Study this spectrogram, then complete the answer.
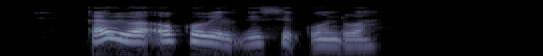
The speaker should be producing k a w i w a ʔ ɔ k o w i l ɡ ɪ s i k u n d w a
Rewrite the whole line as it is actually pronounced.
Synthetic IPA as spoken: k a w i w a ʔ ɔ k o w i l ɡ i s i k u n d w a

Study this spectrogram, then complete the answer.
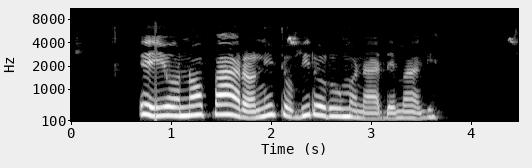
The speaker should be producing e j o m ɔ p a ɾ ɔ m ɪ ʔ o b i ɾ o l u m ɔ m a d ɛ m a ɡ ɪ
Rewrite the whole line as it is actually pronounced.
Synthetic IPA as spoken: e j o n ɔ p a ɾ ɔ n ɪ t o b i ɾ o ɾ u m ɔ n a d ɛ m a ɡ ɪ

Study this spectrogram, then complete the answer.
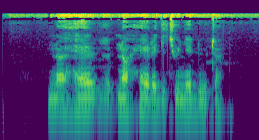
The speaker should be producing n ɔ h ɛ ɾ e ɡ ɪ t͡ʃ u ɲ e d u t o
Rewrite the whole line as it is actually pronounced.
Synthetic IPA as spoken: n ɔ h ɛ ɾ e ɡ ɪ t͡ʃ u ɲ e d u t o

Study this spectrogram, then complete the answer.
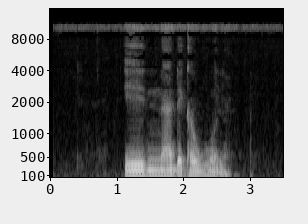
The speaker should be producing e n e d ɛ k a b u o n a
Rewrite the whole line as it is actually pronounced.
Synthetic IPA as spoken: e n a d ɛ k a w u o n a

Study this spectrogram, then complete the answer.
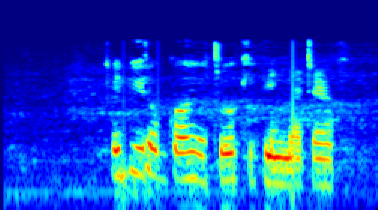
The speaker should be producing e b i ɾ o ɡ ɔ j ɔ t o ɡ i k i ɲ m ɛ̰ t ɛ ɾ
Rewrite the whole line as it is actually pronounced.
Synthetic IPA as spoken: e b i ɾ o ɡ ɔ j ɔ t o k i p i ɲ m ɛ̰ t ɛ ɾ

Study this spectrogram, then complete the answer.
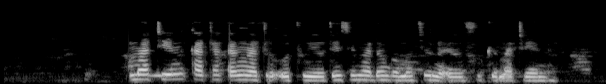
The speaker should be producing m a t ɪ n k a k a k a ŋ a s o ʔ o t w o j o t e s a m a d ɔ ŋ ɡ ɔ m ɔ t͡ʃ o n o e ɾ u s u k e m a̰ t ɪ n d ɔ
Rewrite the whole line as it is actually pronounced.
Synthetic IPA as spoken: m a t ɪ n k a t a k a ŋ a t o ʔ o t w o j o t e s e m a d ɔ ŋ ɡ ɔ m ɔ t͡ʃ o n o e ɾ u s u k e m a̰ t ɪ n d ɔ

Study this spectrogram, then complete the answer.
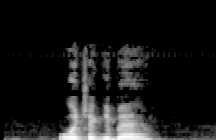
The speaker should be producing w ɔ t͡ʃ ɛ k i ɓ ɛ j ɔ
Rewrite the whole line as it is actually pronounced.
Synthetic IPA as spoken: w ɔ t͡ʃ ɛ ɡ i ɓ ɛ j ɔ

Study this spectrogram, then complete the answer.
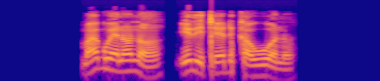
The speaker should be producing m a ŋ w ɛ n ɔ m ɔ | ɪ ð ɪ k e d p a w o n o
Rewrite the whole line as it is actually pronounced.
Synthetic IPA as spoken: m a ɡ w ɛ n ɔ n ɔ | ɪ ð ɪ t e d k a w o n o

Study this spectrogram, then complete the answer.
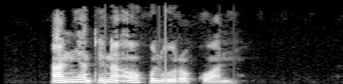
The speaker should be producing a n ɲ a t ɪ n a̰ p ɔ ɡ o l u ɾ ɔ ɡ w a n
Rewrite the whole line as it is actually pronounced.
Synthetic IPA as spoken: a n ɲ a t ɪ n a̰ ʔ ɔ k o l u ɾ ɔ k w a n

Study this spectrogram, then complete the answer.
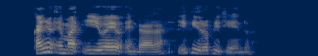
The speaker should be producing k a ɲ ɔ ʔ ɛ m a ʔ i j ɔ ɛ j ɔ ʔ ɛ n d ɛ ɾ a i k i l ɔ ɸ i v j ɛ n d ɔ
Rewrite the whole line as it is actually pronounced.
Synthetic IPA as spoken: k a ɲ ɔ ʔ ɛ m a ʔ i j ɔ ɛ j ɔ ʔ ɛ n d a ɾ a i k i ɾ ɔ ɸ i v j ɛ n d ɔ

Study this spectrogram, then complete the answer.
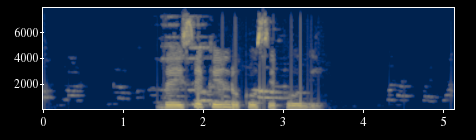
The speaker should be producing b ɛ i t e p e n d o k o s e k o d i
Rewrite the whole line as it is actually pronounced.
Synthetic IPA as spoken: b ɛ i s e k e n d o k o s e p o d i

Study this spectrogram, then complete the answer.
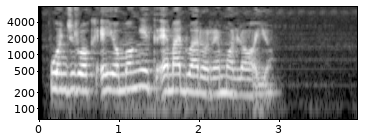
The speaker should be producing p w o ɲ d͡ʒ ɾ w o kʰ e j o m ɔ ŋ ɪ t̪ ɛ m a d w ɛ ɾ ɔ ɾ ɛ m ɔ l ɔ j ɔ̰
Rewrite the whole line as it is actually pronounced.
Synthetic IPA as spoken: p w o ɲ d͡ʒ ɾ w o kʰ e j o m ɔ ŋ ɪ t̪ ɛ m a d w a ɾ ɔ ɾ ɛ m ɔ l ɔ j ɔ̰

